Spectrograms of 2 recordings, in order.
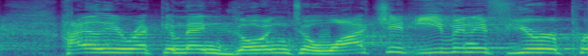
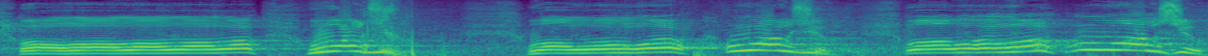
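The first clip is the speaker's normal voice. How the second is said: laser and dodging noises; 2 semitones higher, slower than usual. Pretend. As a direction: play both the laser and the dodger. Laser game sound effects.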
